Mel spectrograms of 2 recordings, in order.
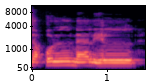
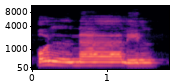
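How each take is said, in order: First: The vowel after the n is cut short. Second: The vowel after the n is held long. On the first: The speaker calls it wrong. "وليس قلنا لل" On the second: The speaker calls it right. "قلنا لل وليس"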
